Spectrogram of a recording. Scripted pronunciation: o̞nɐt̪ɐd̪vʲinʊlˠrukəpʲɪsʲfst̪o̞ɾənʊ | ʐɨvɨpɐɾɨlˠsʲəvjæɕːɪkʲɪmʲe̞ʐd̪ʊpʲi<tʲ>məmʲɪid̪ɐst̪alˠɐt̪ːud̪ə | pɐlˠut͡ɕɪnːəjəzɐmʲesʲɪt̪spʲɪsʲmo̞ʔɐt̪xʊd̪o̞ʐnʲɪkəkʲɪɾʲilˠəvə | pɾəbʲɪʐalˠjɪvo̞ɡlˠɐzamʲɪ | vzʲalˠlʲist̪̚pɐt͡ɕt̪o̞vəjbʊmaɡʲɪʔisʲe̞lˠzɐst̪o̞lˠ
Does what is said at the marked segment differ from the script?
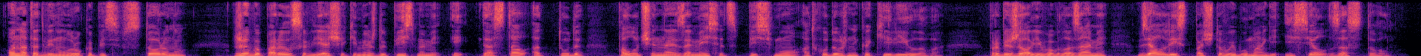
yes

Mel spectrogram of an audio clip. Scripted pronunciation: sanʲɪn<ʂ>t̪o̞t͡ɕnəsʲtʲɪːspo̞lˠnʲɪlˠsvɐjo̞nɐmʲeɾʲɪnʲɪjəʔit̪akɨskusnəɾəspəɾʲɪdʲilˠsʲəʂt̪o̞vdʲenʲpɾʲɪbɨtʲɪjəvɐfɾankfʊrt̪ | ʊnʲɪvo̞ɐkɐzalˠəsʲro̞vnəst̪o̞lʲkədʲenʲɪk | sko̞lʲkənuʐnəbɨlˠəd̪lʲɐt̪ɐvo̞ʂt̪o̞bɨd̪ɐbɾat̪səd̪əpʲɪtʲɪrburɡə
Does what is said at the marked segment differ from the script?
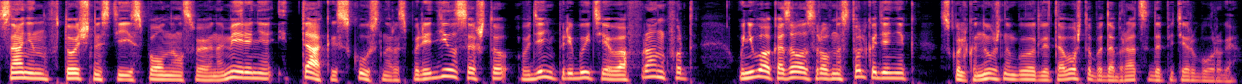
yes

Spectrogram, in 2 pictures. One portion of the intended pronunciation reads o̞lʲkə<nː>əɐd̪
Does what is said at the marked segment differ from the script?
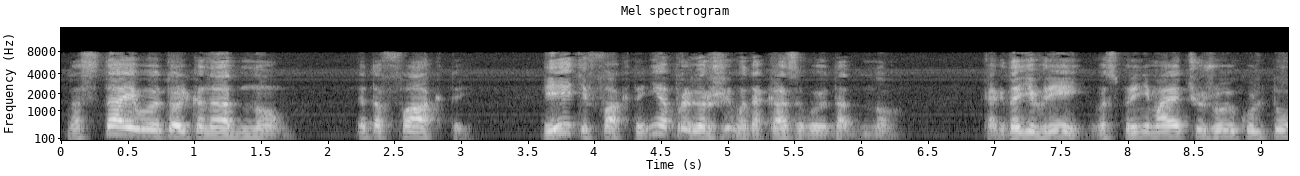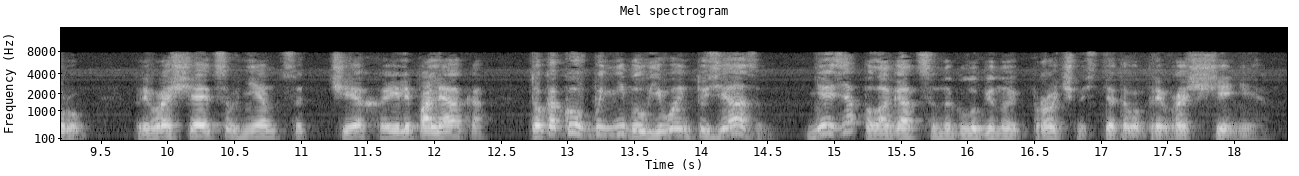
yes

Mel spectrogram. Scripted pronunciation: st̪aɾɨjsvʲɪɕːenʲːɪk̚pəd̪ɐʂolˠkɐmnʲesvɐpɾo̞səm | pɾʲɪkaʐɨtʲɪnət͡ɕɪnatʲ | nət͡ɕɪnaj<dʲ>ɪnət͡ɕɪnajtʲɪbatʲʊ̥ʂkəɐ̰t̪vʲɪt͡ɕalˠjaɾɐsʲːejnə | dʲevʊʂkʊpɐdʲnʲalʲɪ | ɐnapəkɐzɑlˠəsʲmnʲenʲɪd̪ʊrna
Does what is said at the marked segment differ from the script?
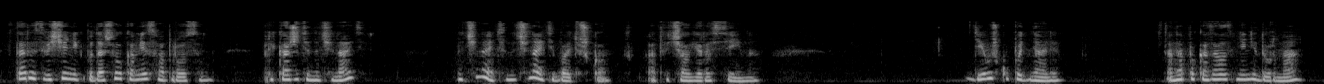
yes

